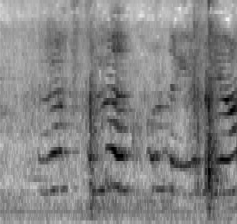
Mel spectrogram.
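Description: A young child's high-pitched voice, making about three short wordless calls that rise and fall.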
